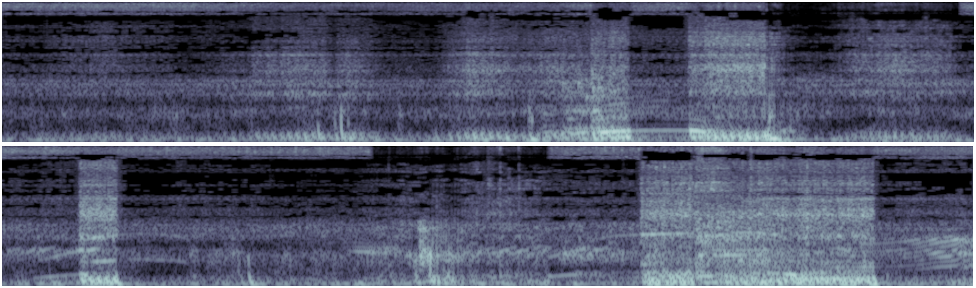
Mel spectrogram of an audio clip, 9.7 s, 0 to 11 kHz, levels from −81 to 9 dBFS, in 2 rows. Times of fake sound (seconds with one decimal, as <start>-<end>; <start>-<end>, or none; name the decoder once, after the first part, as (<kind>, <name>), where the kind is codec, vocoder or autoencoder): 3.8-4.8 (vocoder, Vocos); 6.7-7.6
